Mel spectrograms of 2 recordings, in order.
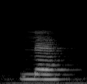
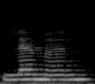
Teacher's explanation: you use the tip of the tongue just touching the gum of the upper teeth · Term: English lamb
